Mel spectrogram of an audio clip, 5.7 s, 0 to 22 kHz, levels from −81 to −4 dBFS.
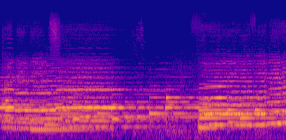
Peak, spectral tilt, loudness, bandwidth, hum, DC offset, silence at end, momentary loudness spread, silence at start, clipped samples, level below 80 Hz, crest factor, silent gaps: -12 dBFS; -4.5 dB/octave; -25 LUFS; 15.5 kHz; none; under 0.1%; 0 s; 9 LU; 0 s; under 0.1%; -62 dBFS; 14 dB; none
